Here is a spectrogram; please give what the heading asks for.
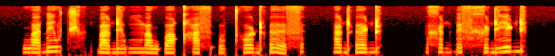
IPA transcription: w a ɗ i w t͡ʃʰ ɘ k͡p a ɖ i w ŋ͡m a w ʔ o qʰ e s ʔ u t̪ʰ o ɖ ʔ ɘ s | a ɖ ʔ ɘ ɖ | x a ɖ ɗ e s x ɘ ɖ i ɖ

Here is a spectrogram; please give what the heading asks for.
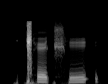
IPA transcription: ǁʰ e t͡ʃʰ i ʔ

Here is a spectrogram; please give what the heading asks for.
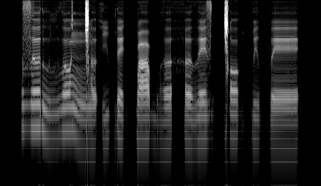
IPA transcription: z ʌ˦ ɾ u˨ l ð ɔ˦ ŋ͡ǀ ʌ˨ ʔ i˦ p ɾ ɛ˨ k͡p ɑ˨˦ bʱ ʌ˨ h ʌ˦˨ ð ɛ˦ z ǀ ɔ˦ k͡p ɪ˦ p ɛ˦

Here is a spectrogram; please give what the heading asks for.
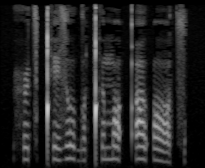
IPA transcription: h ə˞ t͡s ǃʰ e z o ɡ ɔ ǃʰ ə m ɔ ʔ qʼ o ʔ ɔ t͡s

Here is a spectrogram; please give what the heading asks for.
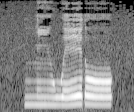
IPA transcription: n ĩ˨ w e˨˦ ɾ o˧

